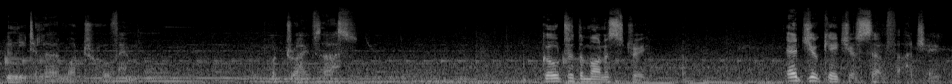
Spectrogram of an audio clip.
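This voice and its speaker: A man's voice: low voice, sing-song, takes it slowly, long pauses, heavily acted. A man playing a passionate, indignant rebel leader in a dramatic video game scene. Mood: solemn, urgent. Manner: passionate, intense, emphatic. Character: fervent, indignant male rebel leader, proud traditionalist. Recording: loud music behind. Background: loud music.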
